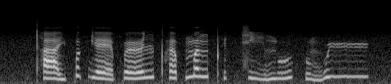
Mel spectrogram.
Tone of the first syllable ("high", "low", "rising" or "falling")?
low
